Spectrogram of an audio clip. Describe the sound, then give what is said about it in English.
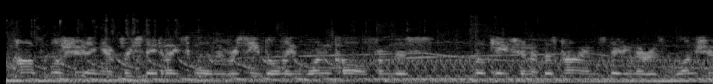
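Police sirens wail as officers race to Free State High School in Lawrence, several overlapping rising and falling tones cycling continuously and loudly over a low engine rumble. “That's what it sounded like as police in Lawrence raced to Free State High School, one of many where active shooter calls were reported.”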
